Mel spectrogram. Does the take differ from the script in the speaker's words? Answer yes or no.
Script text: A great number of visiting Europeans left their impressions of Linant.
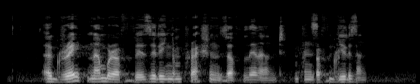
yes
